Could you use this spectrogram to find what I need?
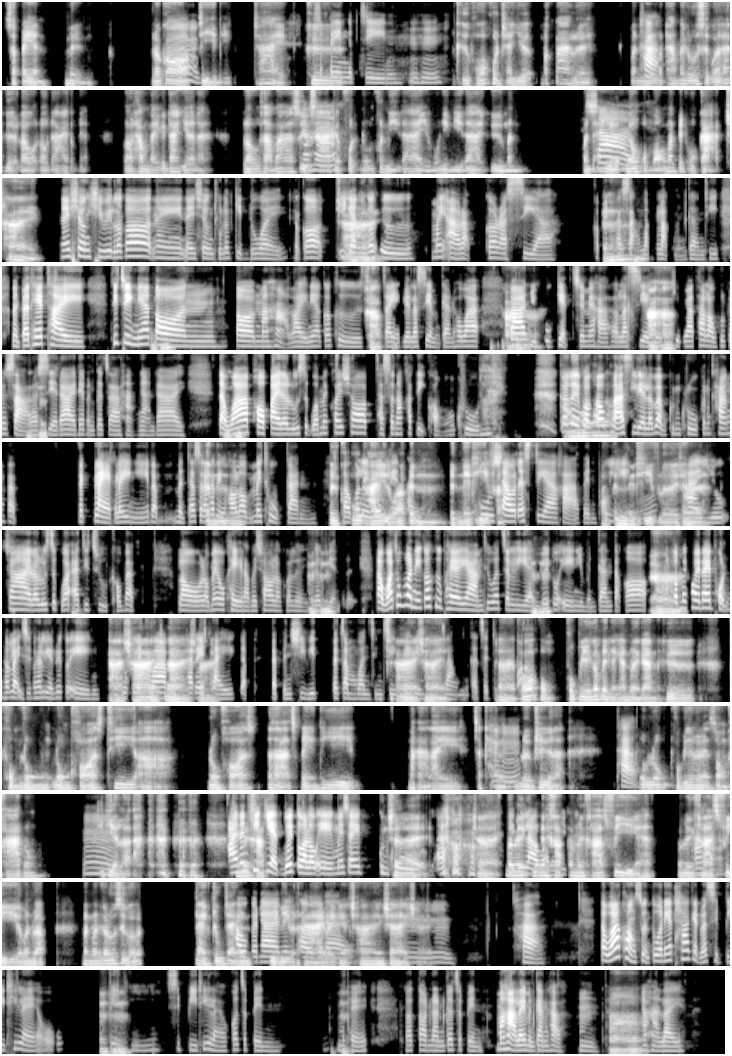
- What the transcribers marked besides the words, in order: tapping; other background noise; laughing while speaking: "เท่าไร"; in English: "คลาส"; in English: "เนทิฟ"; in English: "แอตติจูด"; in English: "เนทิฟ"; in English: "คลาส"; chuckle; in English: "คลาส"; laugh; in English: "คลาส"; in English: "คลาส"
- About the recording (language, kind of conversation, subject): Thai, unstructured, คุณอยากสอนตัวเองเมื่อสิบปีที่แล้วเรื่องอะไร?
